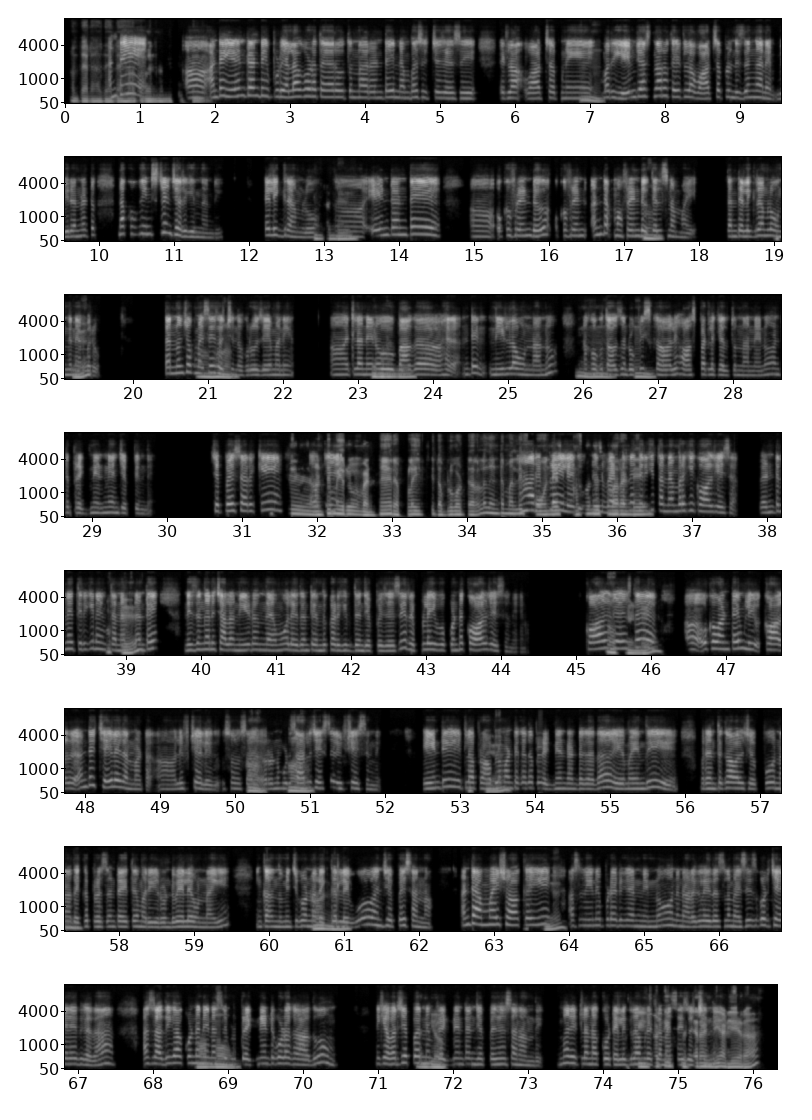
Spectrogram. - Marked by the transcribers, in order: in English: "నంబర్స్"; in English: "వాట్సాప్‌ని"; in English: "వాట్సాప్‌లో"; in English: "ఇన్సిడెంట్"; in English: "టెలిగ్రామ్‌లో"; in English: "ఫ్రెండ్"; in English: "ఫ్రెండ్"; in English: "ఫ్రెండ్"; in English: "టెలిగ్రామ్‌లో"; in English: "మెసేజ్"; in English: "నీడ్‌లో"; in English: "థౌసండ్ రూపీస్"; in English: "హాస్పటల్‌కెళ్తున్నాను"; in English: "ప్రెగ్నెంట్‌ని"; in English: "రిప్లై"; in English: "రిప్లై"; in English: "కన్ఫర్మ్"; in English: "నంబర్‌కి కాల్"; in English: "నీడ్"; in English: "రిప్లై"; in English: "కాల్"; in English: "కాల్"; in English: "వన్ టైం లివ్ కాల్"; in English: "లిఫ్ట్"; in English: "సో"; in English: "లిఫ్ట్"; in English: "ప్రాబ్లమ్"; in English: "ప్రెగ్నెంట్"; in English: "ప్రెజెంట్"; in English: "మెసేజ్"; in English: "ప్రెగ్నెంట్"; in English: "ప్రెగ్నెంట్"; in English: "టెలిగ్రామ్‌లో"; in English: "స్క్రీన్‌షాట్"; in English: "మెసేజ్"
- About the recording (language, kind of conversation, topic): Telugu, podcast, వాట్సాప్ గ్రూప్‌ల్లో మీరు సాధారణంగా ఏమి పంచుకుంటారు, ఏ సందర్భాల్లో మౌనంగా ఉండటం మంచిదని అనుకుంటారు?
